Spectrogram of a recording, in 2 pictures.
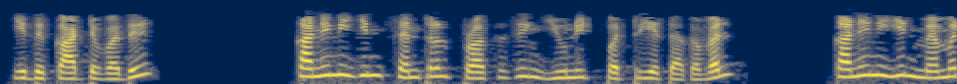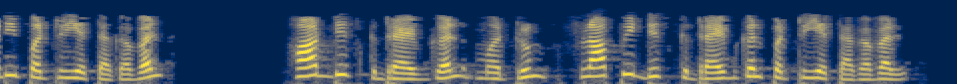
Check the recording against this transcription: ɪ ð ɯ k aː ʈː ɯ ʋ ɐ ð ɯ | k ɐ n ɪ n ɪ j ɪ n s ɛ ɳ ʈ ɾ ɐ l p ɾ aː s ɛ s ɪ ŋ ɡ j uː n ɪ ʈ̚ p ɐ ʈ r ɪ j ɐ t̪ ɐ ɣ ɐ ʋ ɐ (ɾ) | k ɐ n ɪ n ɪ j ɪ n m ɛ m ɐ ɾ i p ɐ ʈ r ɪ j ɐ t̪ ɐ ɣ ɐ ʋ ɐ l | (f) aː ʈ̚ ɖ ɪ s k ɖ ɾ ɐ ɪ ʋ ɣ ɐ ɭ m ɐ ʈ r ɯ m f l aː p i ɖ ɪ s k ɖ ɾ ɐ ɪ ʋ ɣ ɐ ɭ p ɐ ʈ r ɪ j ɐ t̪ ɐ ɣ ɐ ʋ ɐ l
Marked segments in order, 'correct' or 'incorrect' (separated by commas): incorrect, incorrect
